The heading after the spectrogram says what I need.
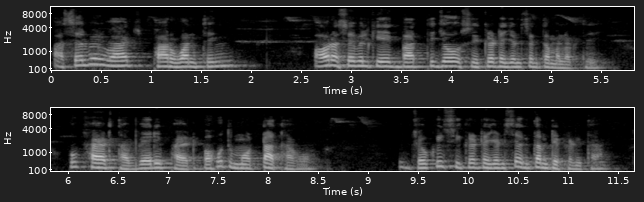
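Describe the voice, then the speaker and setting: A woman teacher explaining a textbook story to students, reading English lines slowly and then explaining them in Hindi. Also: lowish voice, dark tone, dull audio.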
